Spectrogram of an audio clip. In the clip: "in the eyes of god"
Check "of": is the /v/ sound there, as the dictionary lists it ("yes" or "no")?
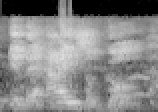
yes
